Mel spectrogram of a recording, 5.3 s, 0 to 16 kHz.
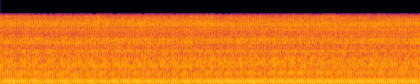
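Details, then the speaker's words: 2004 Suzuki DR-Z125L single-cylinder dirt bike bought cheap and running. Steady, fast, even thumping idle sitting a bit high. Owners suspect the carb needs adjustment; the idle is hanging high. "all right maybe we should uh oh we think we got to do a little carb adjustment sees me hanging a little"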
